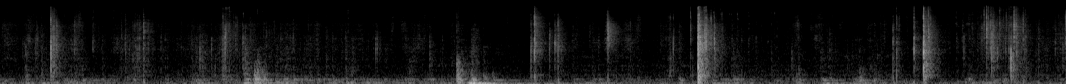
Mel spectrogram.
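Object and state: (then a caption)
Gym chalk block being crushed. Bare, chalk-powdered fingertips and palms crush and crumble palm-sized, light blue pasted gym chalk blocks (magnesium carbonate), solid and crumbly, lying in loose chalk powder. Irregular dry crunches and crumbling crackles with bright, gritty bursts sound over a low rustle. It ends with hands squeezing chalk over the pile.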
